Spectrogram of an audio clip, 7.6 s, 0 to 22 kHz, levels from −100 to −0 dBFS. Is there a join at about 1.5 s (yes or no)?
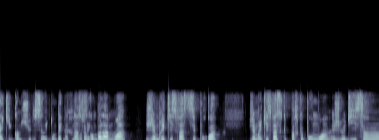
yes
